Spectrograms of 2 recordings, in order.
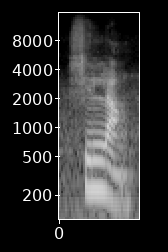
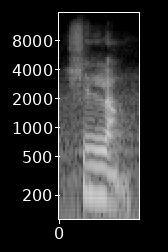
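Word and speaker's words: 신랑: What I mean by that is the word silang. Shinlang. When niyon meets real, it becomes double L.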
